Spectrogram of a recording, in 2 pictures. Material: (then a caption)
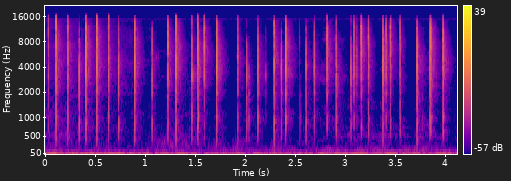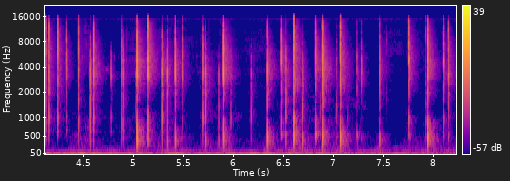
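Glass. Long nails rapidly tap and scratch the white glass screen of a rose gold iPhone with a home button and aluminium body. The result is a dense stream of quick, dry, bright clicks with soft scraping between them, each tap stopping instantly with no ring, over a faint low hum.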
